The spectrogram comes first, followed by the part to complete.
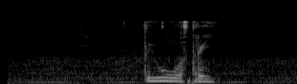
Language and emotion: Russian, neutral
